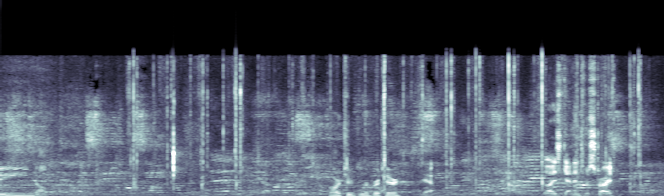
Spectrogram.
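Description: Cards slap and shuffle on a table.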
